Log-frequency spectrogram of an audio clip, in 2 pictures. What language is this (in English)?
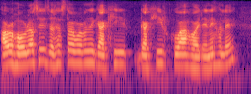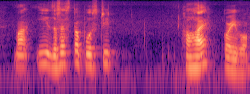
Assamese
